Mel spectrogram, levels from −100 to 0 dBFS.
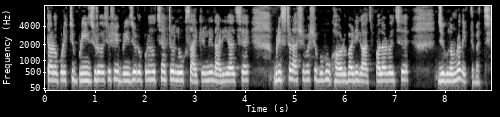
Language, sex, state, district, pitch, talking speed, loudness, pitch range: Bengali, female, West Bengal, North 24 Parganas, 245 Hz, 190 wpm, -14 LUFS, 230-260 Hz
